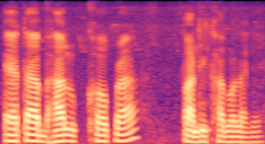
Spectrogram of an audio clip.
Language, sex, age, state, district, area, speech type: Assamese, male, 60+, Assam, Golaghat, urban, spontaneous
